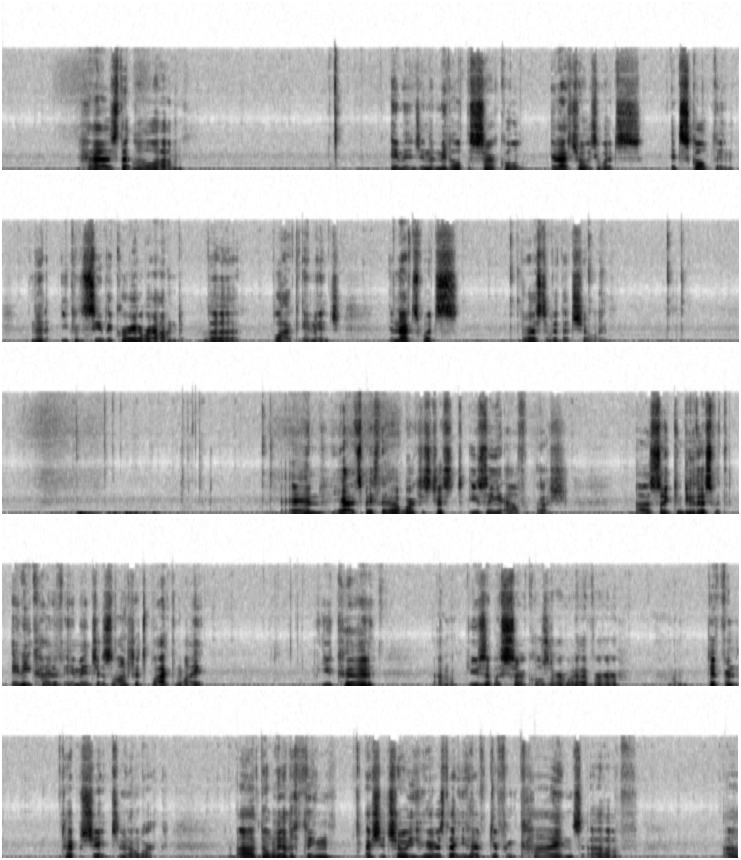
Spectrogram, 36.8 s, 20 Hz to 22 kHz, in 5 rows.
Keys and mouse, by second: 13.6-16.2 drag, 16.2 ctrl+z, 16.4 ctrl+z, 17.8 click, 36.6-36.8 middle drag.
